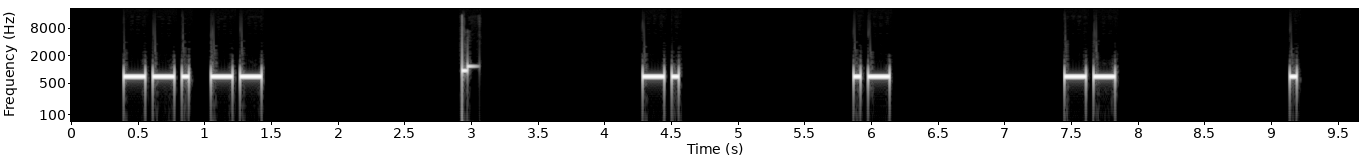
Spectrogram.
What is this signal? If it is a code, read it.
Morse code, heard as a keyed tone, about 22 wpm, spaced as for 7 wpm, 700 Hz. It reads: GM NAME
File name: Top 20 QSO Elements - 8x Character Spacing - 22wpm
